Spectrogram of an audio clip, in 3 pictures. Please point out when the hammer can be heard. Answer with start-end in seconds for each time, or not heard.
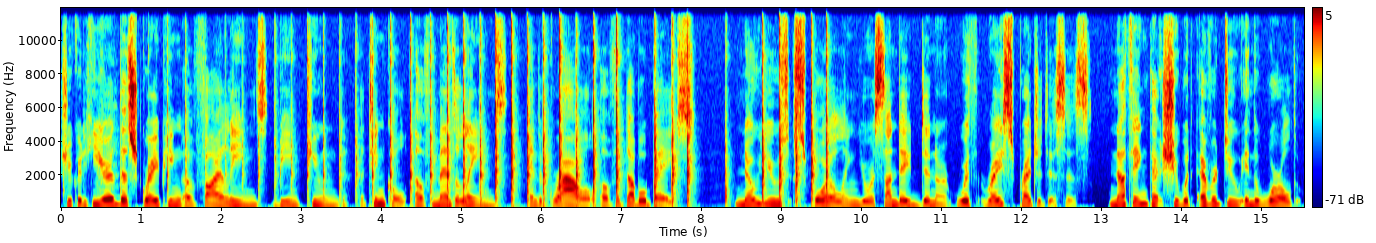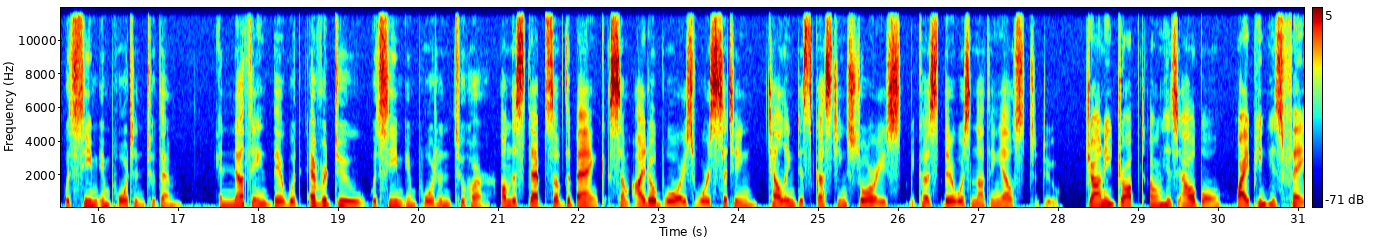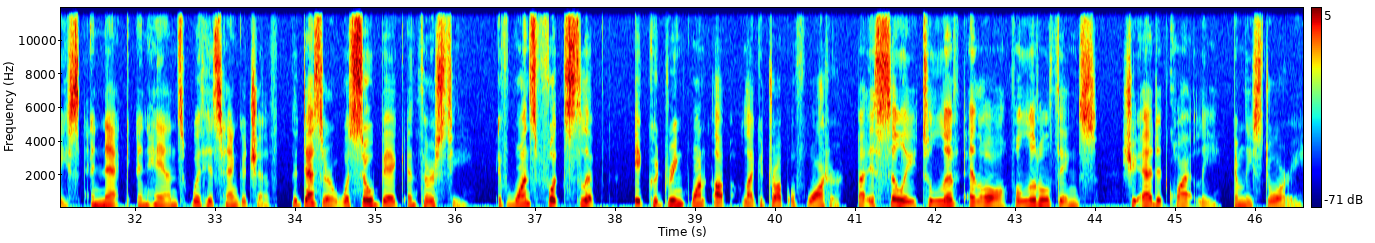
0.0-9.7.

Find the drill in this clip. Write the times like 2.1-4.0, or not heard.
not heard.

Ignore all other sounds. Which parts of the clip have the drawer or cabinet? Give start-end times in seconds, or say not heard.
not heard.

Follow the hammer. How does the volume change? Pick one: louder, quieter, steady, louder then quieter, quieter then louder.
louder.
